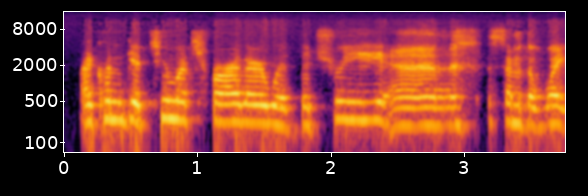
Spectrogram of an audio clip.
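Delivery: ordinary talk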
